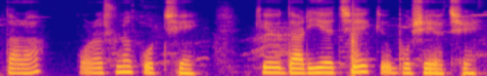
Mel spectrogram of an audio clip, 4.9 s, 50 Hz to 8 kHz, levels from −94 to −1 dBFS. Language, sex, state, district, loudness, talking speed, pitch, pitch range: Bengali, female, West Bengal, Cooch Behar, -16 LUFS, 110 wpm, 185 Hz, 180-205 Hz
